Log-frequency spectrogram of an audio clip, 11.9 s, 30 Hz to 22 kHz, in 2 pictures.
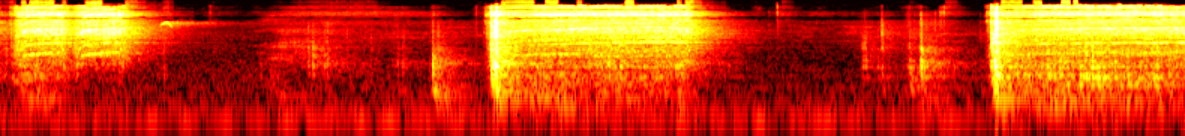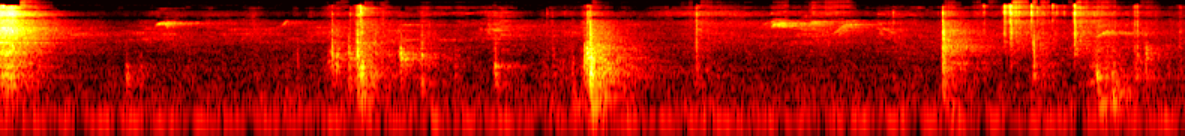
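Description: Power tool bursts undoing 8mm bolts on the fuel tank of a Victa two-stroke lawnmower, two long loud whirring runs followed by shorter spurts and clinks, close up with no talking.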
